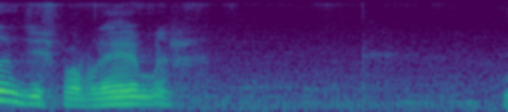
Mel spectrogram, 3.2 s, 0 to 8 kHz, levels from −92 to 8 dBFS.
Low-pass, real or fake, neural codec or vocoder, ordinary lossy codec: none; real; none; none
